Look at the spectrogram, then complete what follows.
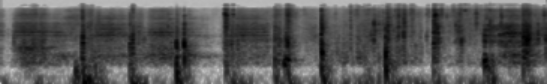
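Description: Hiking footsteps on rocky canyon ground: crunching and scuffing steps on gravel and rock, roughly one step every two-thirds of a second.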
